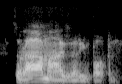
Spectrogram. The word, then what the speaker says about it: Rama: is an m a rama right so ra ah ma so three syllables also rama is powerful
